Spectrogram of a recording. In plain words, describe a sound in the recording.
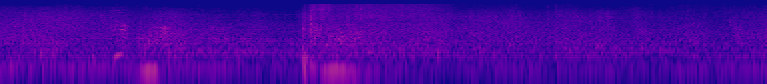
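Water splashes as someone wades through it.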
